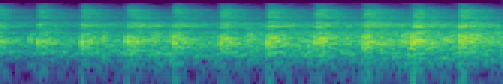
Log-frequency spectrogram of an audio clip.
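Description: A metal plate (thali) beaten rapidly and evenly, about eight sharp metallic strikes a second, each with a short ring, echoing in a large hall.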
